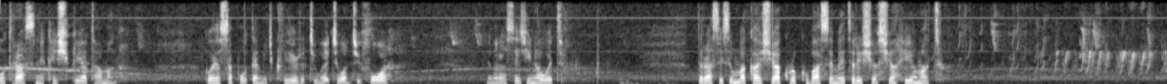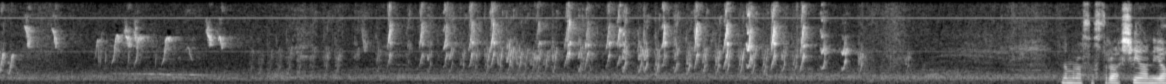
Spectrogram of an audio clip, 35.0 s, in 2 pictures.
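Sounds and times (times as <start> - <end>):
faint steady hum: 0.0 - 35.0
birds chirping: 13.9 - 31.3.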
